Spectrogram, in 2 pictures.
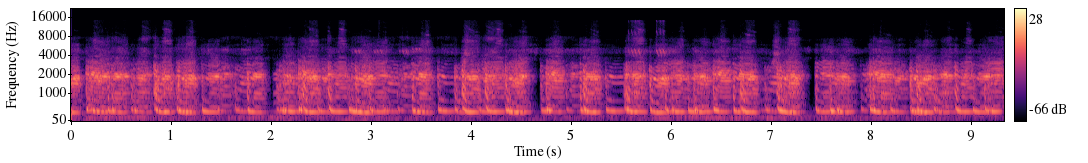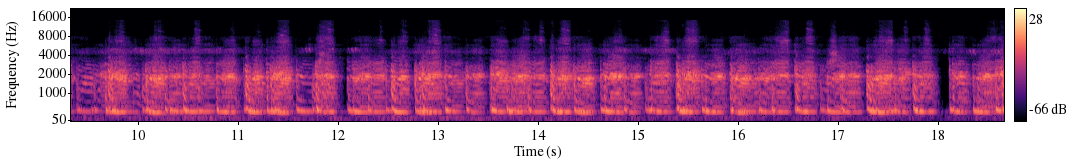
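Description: Frogs call back and forth in a dense chorus of quick, nasal, pulsing notes that overlap like a rhythm.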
